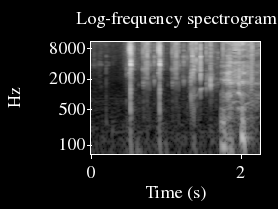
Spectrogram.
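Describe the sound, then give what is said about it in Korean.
An egg being cracked, played as a hidden treasure-hunt sound effect on a radio show: a few sharp taps on a hard edge, then a brief crackling crunch as the shell breaks apart. No voices. “계란 깨는 소리가 여러분들 일부에 나가는 노래 중간에 나옵니다.”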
